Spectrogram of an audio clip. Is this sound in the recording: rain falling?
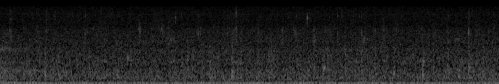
yes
